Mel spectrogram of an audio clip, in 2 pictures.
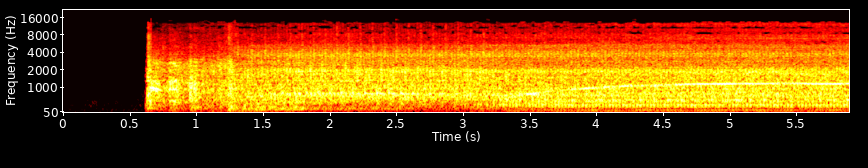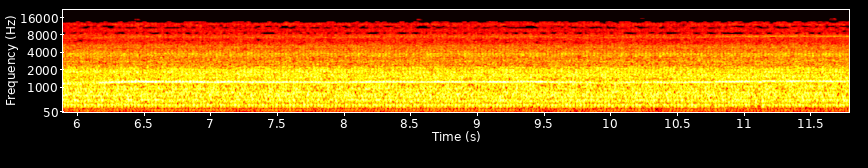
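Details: VW Scirocco TSI 122 cold start: the engine catches with a brief harsh rattle, then settles to a fast cold idle with a thin rising whine. Owner suspects a slack timing chain, unconfirmed.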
